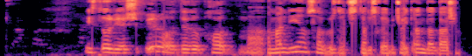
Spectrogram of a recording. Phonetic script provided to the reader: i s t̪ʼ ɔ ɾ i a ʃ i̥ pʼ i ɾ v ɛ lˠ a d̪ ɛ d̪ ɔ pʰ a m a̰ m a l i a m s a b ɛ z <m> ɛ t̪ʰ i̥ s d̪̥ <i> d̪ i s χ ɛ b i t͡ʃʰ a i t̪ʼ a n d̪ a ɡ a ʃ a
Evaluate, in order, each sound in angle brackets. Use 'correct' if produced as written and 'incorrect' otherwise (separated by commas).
incorrect, incorrect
